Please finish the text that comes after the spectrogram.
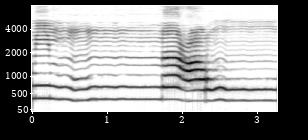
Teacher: را کو موٹا رکھتے ہوئے واو مدہ کر کے فا کے اوپر سٹاپ کریں گے · نون ساکن کے بعد میم آ گیا تو ادغام ناقص کا غنہ کریں گے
